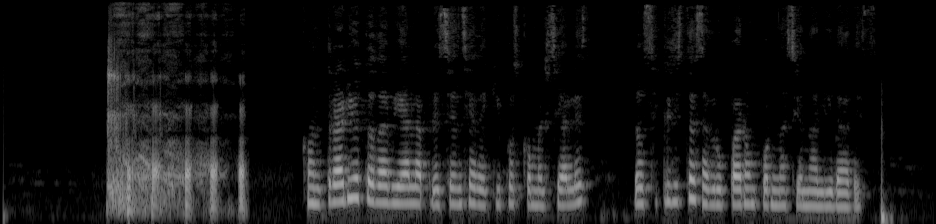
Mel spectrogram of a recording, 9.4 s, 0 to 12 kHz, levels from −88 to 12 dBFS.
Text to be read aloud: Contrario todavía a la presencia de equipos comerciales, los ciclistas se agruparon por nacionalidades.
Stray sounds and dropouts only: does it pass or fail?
fail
